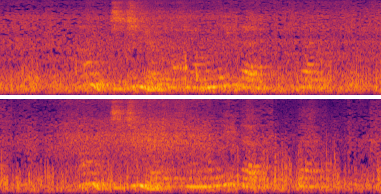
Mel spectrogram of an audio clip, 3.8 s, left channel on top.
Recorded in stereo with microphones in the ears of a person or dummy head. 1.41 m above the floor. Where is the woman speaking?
5° right (ahead or behind), 1.2 m.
